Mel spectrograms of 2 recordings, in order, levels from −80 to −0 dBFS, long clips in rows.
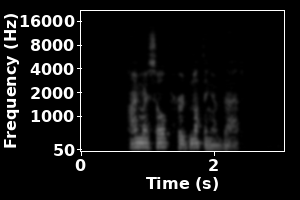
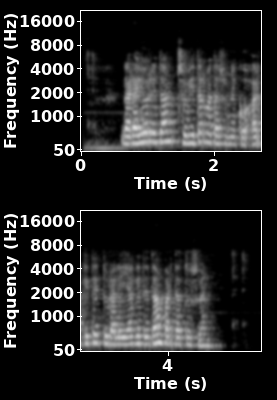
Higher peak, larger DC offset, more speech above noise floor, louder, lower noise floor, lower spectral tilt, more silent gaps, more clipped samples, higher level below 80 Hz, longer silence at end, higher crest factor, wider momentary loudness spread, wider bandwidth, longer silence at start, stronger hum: second, -28 dBFS vs -2 dBFS; neither; about the same, 37 dB vs 34 dB; second, -48 LUFS vs -19 LUFS; first, -84 dBFS vs -53 dBFS; about the same, -4.5 dB/octave vs -5.5 dB/octave; neither; neither; second, -80 dBFS vs -66 dBFS; about the same, 0.65 s vs 0.65 s; first, 22 dB vs 16 dB; first, 13 LU vs 10 LU; first, 15 kHz vs 9 kHz; first, 0.7 s vs 0.1 s; neither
